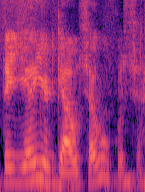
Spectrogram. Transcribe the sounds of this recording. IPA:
tɐɪ jiɛ ɪlʲˈɡʲɛʊsʲɛ ˈruːkʊsʲɪ

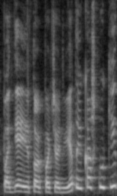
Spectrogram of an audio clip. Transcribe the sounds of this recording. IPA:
pɐˈdʲeːjɛɪ ˈtoːj pɐˈt͡ʃʲoːn ˈʋʲiɛtoːj kɐʃkʊˈkʲiː

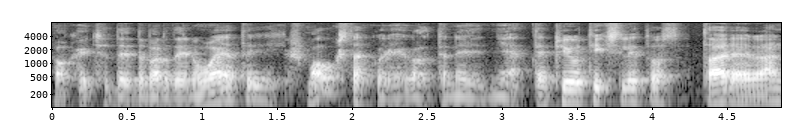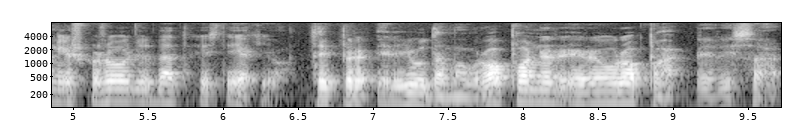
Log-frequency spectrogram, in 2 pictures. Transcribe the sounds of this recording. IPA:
oː kɐɪ ˈt͡ʃʲɛ tɐɪ dɐˈbɐr dɐɪˈnuɔjɛ tɐɪ ɪˈʃmoːkstɐ kʊˈrʲeː ɡɐlˠ tʲɛˈnɐɪ nʲɛ ˈtɜp jɛʊ ˈtʲiːksʲlʲɛɪ ˈtuɔs ˈtɑːrʲɛ ˈɐŋɡlʲɪʃkʊs ˈʒoːd͡ʒʲʊs ˈbʲɛt tɐɪ ʋʲɪs ˈtʲiɛk jɛʊ ˈtɜp ɪr ɪr ˈjuːdɐm ˈɐʊroːpoːn ɪr ɪr ɛʊˈroːpɐ ʋʲɪˈsɐ

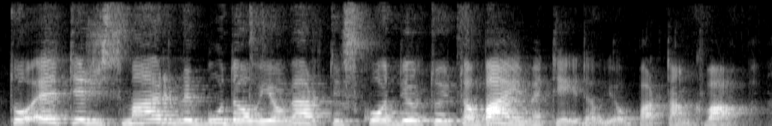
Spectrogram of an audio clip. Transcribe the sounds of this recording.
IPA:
toː ˈæːtʲɛrʲeː ˈsmɐrʲʋʲeː ˈbuːdɐw jɛʊ ˈʋʲɛrt ɪʃ ˈkoːt ˈdʲeːlʲ toː ɪ ˈtɐ ˈbɐɪmʲeː ɐˈtʲɛɪdɐw ˈjɛʊ pɐr ˈtɐn ˈkʋɑːpɐ

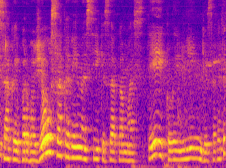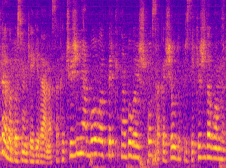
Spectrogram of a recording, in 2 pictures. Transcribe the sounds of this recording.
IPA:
ˈsɑːkɐ ɪ pɐrʋɐˈʒʲoːʊ ˈsɑːkɐ ˈʋʲeːɪnɐ ˈsʲiːkʲɪ ˈsɑːkɐ ˈmɐs ˈtʲeːɪk lˠɐɪˈmʲiːŋʲɡʲɪ ˈsɑːkɐ ˈtʲeːkˌrɑː ˈlˠɑːˌbɑː ˈsʊŋʲˌkʲɛː ɡʲiːˈʋʲæːnɐ ˈsɑːkɐ ɪ ˈt͡ʃʲʊʒʲɪˌnʲɛː ˈbʊʋɐ ˈpʲeːrktʲ nʲɛˈbʊʋɐ ɪʃ ˈkuɔ ˈsɑːkɐ ˈʃʲɛʊˌduː pʲrʲɪsʲɪˈkʲeːʒdɐʋuɔm ɪr

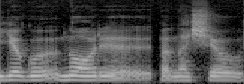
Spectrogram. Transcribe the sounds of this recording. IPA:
ˈjæːɡʊ ˈnoːrʲɪ pɐnɐˈʃʲɛʊ

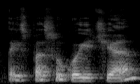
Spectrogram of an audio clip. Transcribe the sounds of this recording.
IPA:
ˈtɐɪ ˈjɪs pɐˈsʊkoː ɪ ˈt͡ʃʲɛ

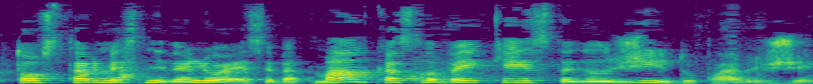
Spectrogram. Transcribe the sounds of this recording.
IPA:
toːs ˈtɐrʲmʲeːs nʲɪʋʲɛˈlʲuɔjɛsʲɪ bʲɛt mɐn kɐs lˠɐˈbɐɪ ˈkʲɛɪstɐ dʲɛlˠ ˈʒʲiːdʊ ˈpɑːʋʲɪzʲd͡ʒʲʊɪ

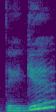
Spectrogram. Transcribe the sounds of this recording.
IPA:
tɐɪˈɡʲɪ

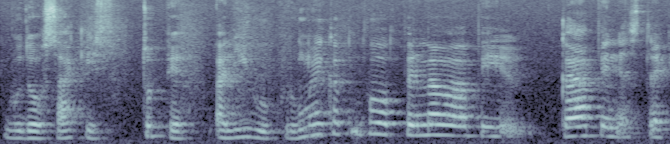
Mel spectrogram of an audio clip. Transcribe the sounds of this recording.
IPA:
ˈbuːdɐoː ˈsɑːkʲeː ˈtʊpʲɪ ɐˈlʲiːʋuː ˈkruːmɐɪ ˈkɐp ˈbʊʋoː pʲɪrʲˈmʲɛʊ ˈɑːpʲeː ˈkɑːpʲɪnʲɛs ˈtɐɪ

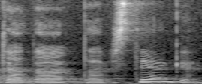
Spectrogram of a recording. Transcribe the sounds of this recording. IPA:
tɐˈdɐ ˈdɐ ʋʲɪs ˈtʲiɛk ɡʲɪ

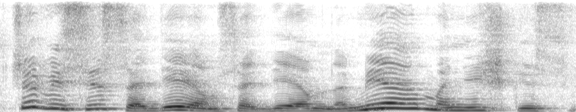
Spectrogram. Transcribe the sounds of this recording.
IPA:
ˈt͡ʃʲɛ ʋʲɪˈsʲɪ sɘˈdʲeːjoːm sɘˈdʲeːjoːm nɐˈmʲiɛ mɐˈnʲiːʃʲkʲɪs

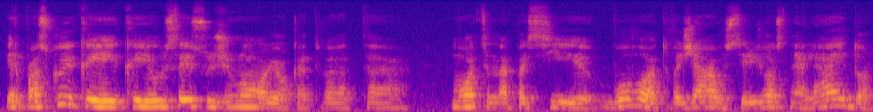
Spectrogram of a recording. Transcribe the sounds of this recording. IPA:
ɪr pɐsˈkʊɪ ˈkɐɪ ˈkɐɪ jɛʊ jɪˈsɐɪ sʊʒʲɪˈnoːjoː kɐt ˈʋɐ ˈtɐ ˈmoːtʲɪnɐ pɐs ˈjiː ˈbʊʋoː ɐtʋɐˈʒʲæːʋʊs ɪr ˈjoːs nʲɛˈlʲɛɪdoː

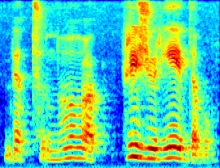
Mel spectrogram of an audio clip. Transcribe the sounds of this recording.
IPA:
bʲɛt ˈnʊ ʋɐ pʲrʲɪʒʲʊˈrʲeːdɐʋoː

